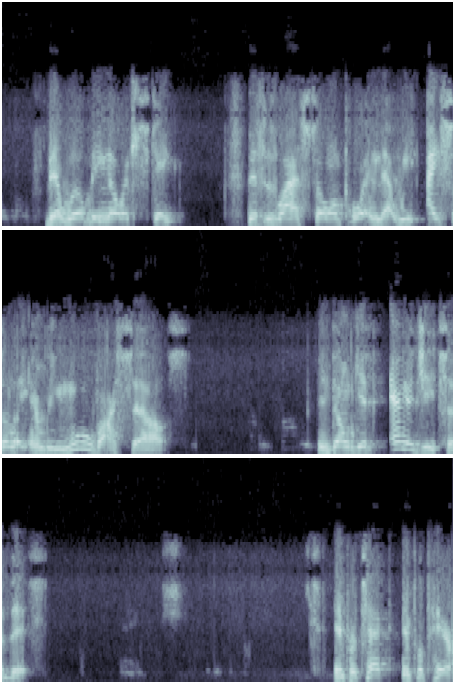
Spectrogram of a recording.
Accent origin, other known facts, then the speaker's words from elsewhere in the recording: United States; I'm from America. The land of the free, home of the brave.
